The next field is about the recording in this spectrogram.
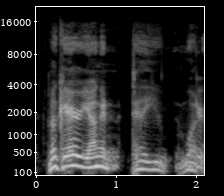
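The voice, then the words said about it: Put-on old man voice. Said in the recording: “old man voice”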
